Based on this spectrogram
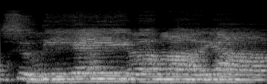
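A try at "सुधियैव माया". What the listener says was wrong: Yeah, the North Indians say ye. No, yai. Sudhiyaiva Maya.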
